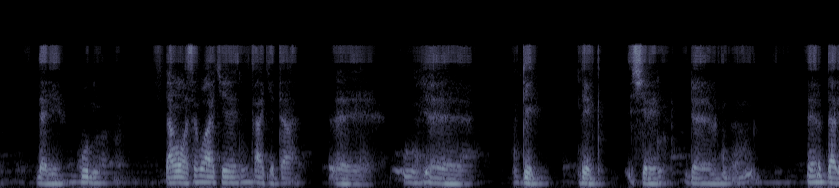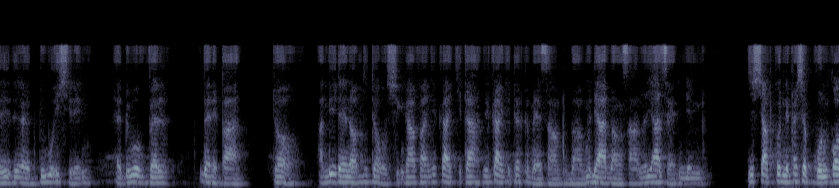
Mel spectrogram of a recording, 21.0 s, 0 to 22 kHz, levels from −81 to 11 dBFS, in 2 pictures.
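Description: A speech clip that has likely been through Opus compression at a low bitrate, which fits a rate near 16 kbps in its music mode. Throughout, nothing reaches above about 8.2 kHz, and the sound is plainly grainy and rough where the encoder fills starved bands with noise.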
